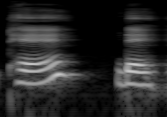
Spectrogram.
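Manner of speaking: ठै, डै spoken very slowly with the tongue curled back; slow sound demo. Shown as a demonstration. Teacher sounding out the retroflex letters, very slow. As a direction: draw out ठै and डै slowly. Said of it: "अब ये बोल के देखो आप".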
